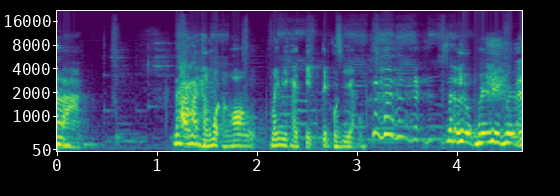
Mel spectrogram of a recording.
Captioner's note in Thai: เสียงหัวเราะ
